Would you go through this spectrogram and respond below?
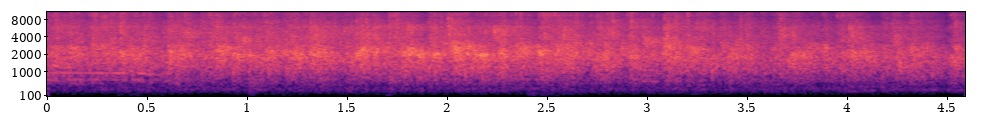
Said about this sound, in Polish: Wielkie brawa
